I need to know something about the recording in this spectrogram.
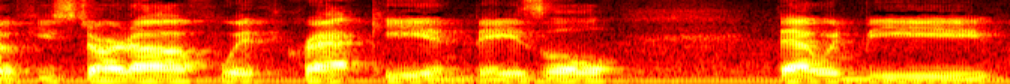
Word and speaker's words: Kratky: a try um there's there's uh the the kratky method is really good that's where you have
